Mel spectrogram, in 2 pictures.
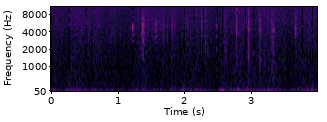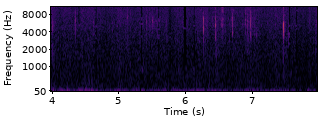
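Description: Small irregular clicks and rustles from a red fox vixen and her cub moving at the den mouth, over a low steady rumble.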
